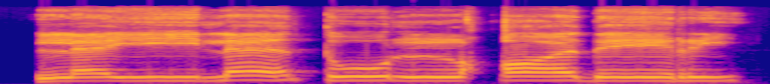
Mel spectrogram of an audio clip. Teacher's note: জবর লা তা লাম পেশ তুল লাইলাতুল অফ দাল জবর কদে দাল কলকলার হরফ নিচের দিকে ধাবিত করে ধাক্কা দিয়ে উচ্চারণ করব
